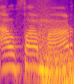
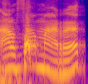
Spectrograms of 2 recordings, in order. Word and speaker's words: Alfamart: Sebelumnya kalian harus tahu dulu nih, kalau si merah itu bacanya Alfamart bukan Alfamaret. Dan kalau si biru itu namanya Indomaret bukan Indomartet.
